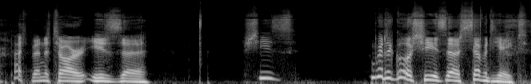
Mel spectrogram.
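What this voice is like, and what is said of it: Put-on Irish accent. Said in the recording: “Irish ... you can't tell from this accent ... go back to Ireland”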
